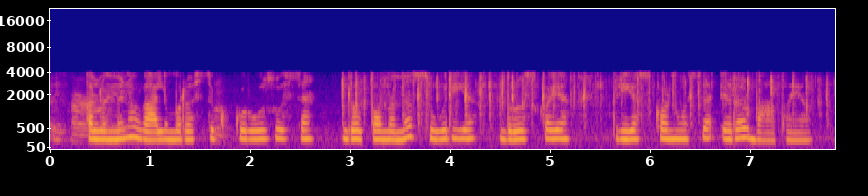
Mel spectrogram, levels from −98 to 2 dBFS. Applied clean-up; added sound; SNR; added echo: none; Typing; 15 dB; none.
